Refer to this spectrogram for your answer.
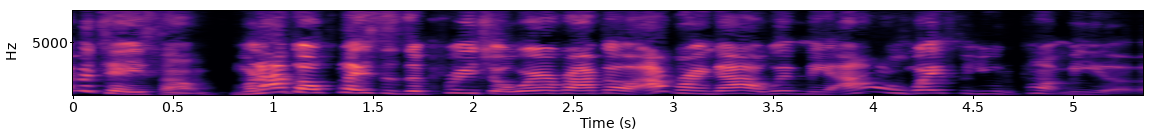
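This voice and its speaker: A loud woman's high-pitched voice, animated in tone, with lively intonation, a very fast pace and hardly any pauses. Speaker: evangelist. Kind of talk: testimony.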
